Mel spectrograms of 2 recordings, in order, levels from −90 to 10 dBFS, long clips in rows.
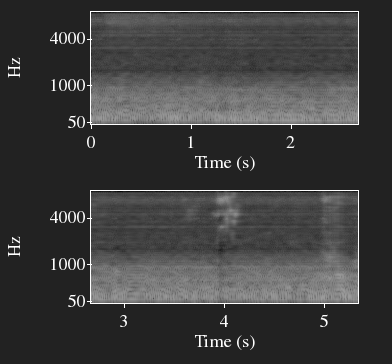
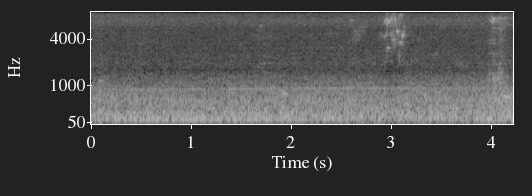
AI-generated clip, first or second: first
